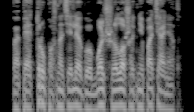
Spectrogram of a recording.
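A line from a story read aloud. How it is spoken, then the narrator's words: Old man whispering. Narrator (Russian): шепнул дед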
